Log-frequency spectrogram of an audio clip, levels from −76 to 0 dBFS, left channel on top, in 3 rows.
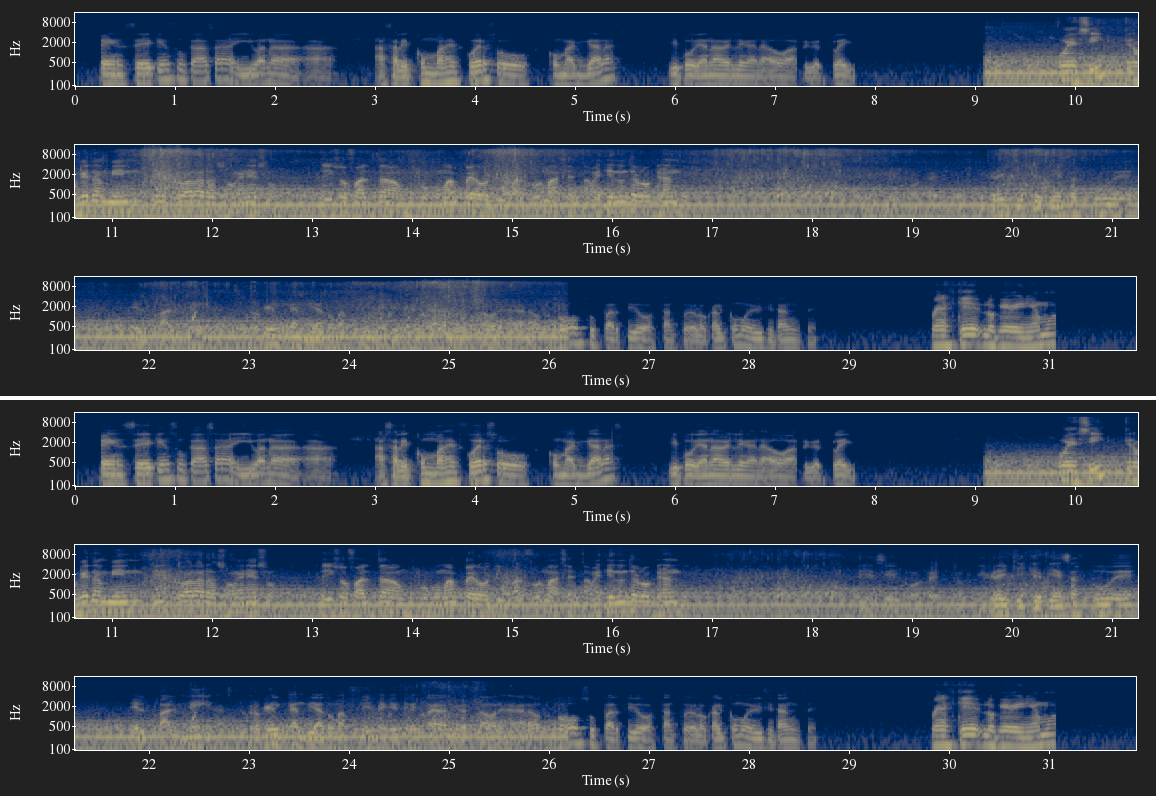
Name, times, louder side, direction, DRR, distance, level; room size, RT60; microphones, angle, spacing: voice 1, 0.2-2.6 3.0-5.4 5.9-7.8 18.4-21.2 21.8-28.7, right 1 dB, 75° right, 5.5 m, -29 dB
sound 1, 9.1-26.2, left 3 dB, 65° left, 0.9 m, -27 dB
voice 2, 9.8-12.7 13.0-16.8 29.8-31.1, equal, 5° left, 7.4 m, -25 dB
head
